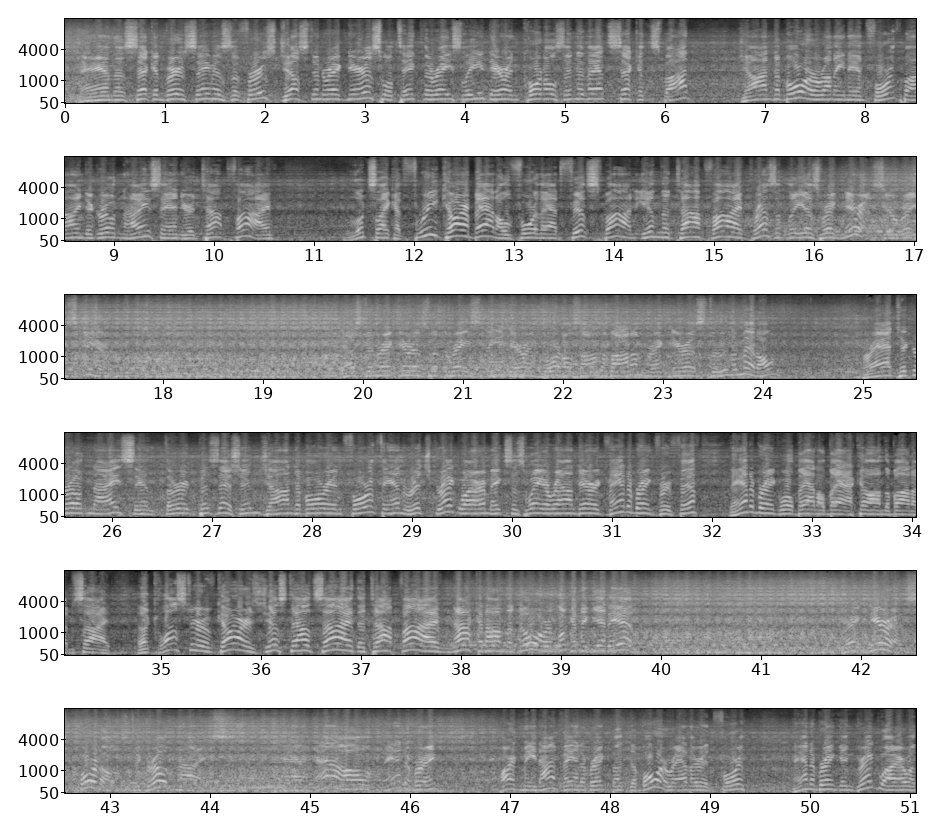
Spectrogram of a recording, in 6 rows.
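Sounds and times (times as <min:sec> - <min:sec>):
stock car engines racing: 0:00.0 - 0:51.0.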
